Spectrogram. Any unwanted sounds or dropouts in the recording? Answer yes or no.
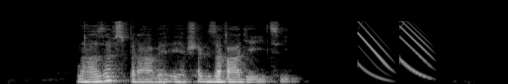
yes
